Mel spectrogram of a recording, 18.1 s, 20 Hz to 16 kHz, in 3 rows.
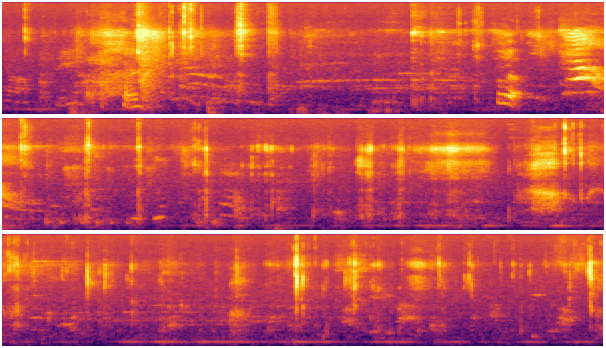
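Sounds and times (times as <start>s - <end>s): person chewing crunchy chips: 4.1s - 5.0s, 6.2s - 16.8s.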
